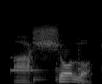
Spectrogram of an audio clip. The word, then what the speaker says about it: axolotl: How do you pronounce it? And it's asholot. Asholot. That's how you pronouncing it.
